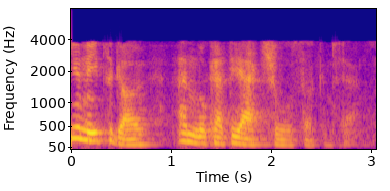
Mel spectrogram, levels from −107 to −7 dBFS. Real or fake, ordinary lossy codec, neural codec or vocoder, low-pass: real; AAC, 16 kbps; none; 7.2 kHz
